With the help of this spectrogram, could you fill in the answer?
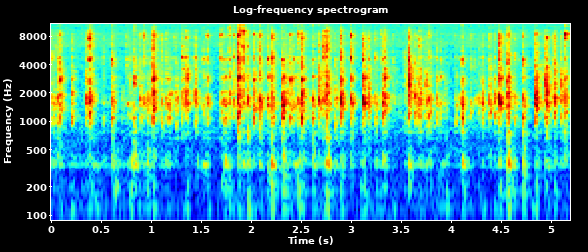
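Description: Fingertips of both hands type continuously on a compact white mechanical keyboard with backlit plastic keycaps. The result is a steady, rapid stream of bright, crisp plastic clacks that die away almost at once, with no low-end weight.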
